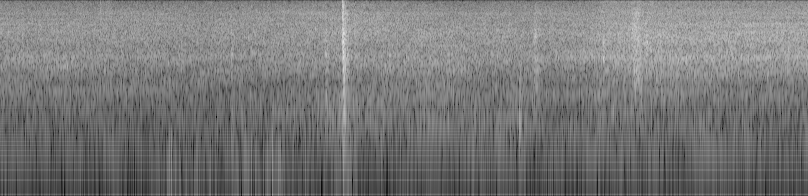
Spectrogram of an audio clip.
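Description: Hand tools being handled at a tool table: a sharp clink about three and a half seconds in and a smaller one near five seconds, over a steady low hum.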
